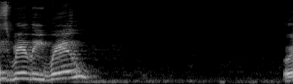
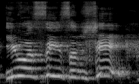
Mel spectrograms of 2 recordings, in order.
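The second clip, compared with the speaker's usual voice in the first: laughing; 7 semitones higher than usual. Real, not acted. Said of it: "and I'm laughing right now".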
